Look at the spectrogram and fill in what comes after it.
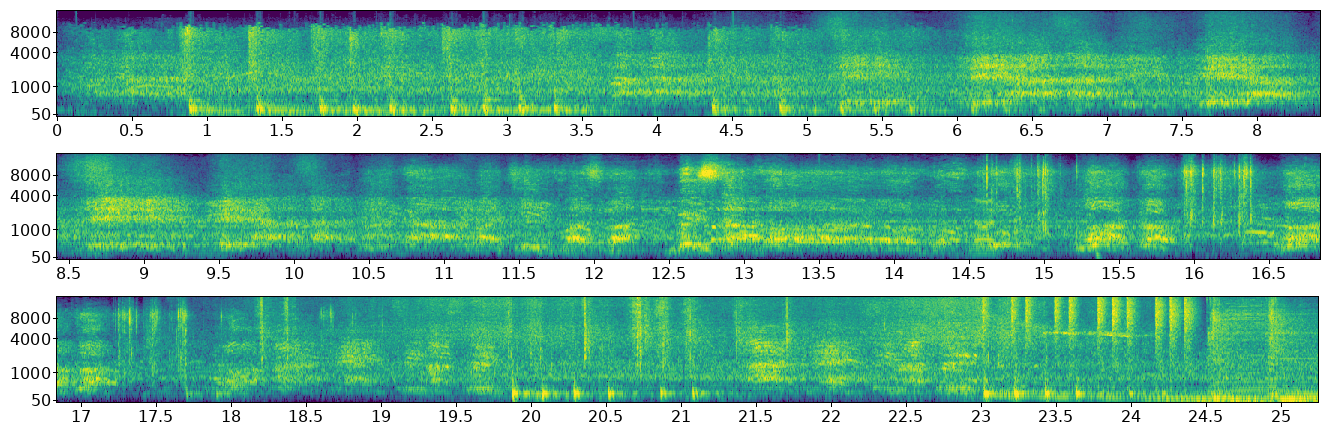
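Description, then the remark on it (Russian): A large stadium crowd of football fans chants a simple, neutral, short rhythmic chant in unison to support the team, loud and sustained, with repeated shouted bursts echoing across the stands for the whole stretch. “Эти короткие заряды универсальны. Их скандируют, чтобы поддержать команду.”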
